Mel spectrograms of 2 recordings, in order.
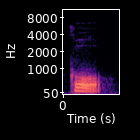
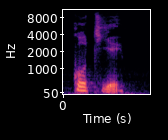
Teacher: here you get this O, accent circumflex. You tend to insist a little bit more on it, so it's a bit lower.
